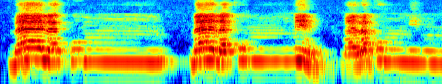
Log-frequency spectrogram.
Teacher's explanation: ما لكم، الميم ساكنة، من، الميم متحركة مكسورة. إذا تضغم الميم الأولى في الميم الثانية بحيث يصبحان حرفا واحدا مشددا، لا نقول هنا من جنس الثاني لأنهما متماثلان. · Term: إدغام المتماثلين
